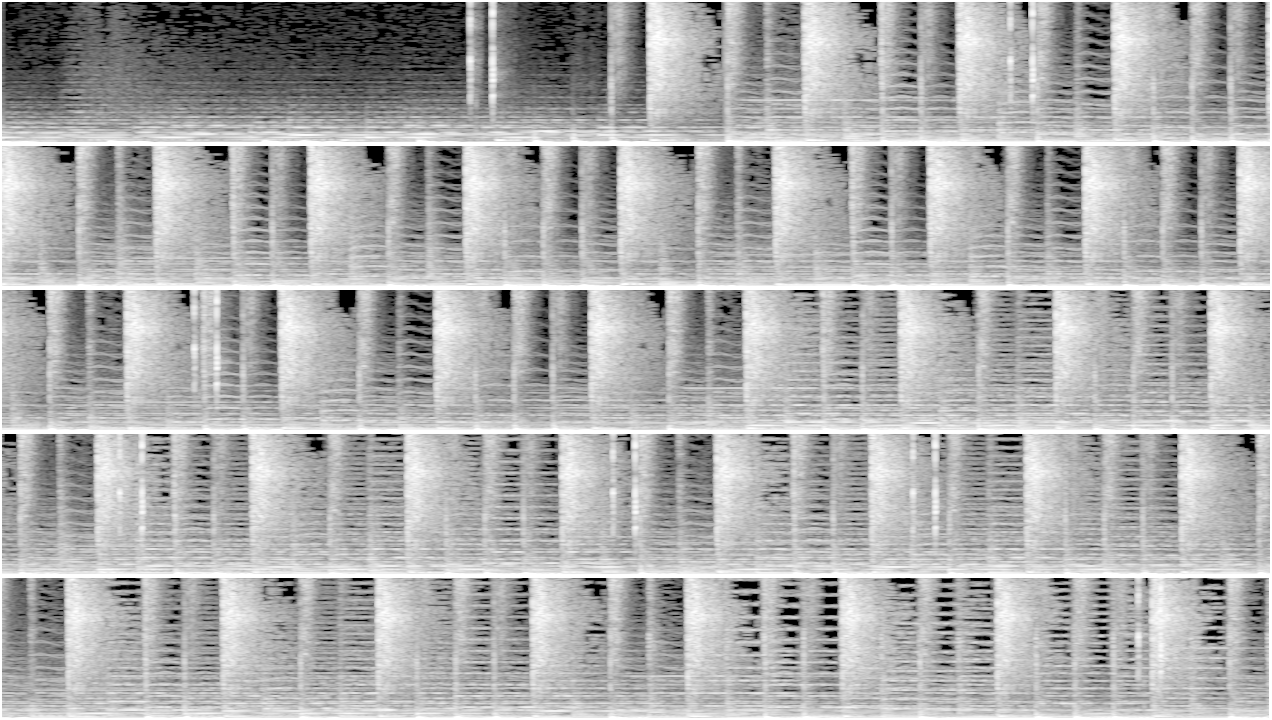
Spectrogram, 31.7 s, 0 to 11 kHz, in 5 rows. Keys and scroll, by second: 0.4 super+j, 3.3 BackSpace, 8.0 super+i, 10.5 super+m, 25.2-27.0 typing, 28.9 super+a.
